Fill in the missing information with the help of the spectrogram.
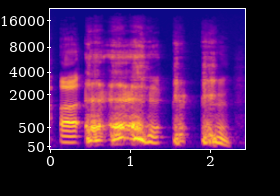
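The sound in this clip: Throat clearing from a phlegmy voice comes as four loud, rasping, voiced bursts. The second burst is the longest, and short pauses separate each push from the next.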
